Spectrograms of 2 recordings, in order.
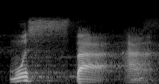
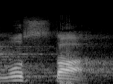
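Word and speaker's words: مُسْتَ: Ibu itu bacanya musta. Musta, bukan musto. Kalau musta, kalau nggak senyum lagi nanti kayak musto.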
